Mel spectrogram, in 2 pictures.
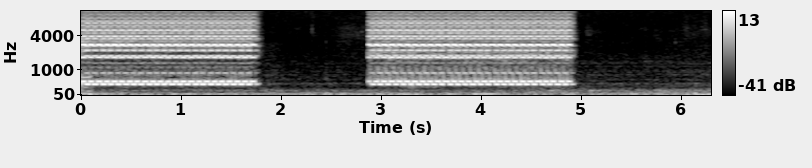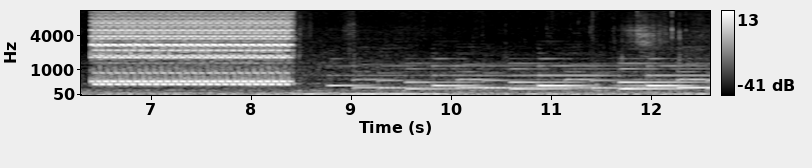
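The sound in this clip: A telephone rings in a radio drama scene: three long, bright electric rings separated by short pauses, then soft music notes begin.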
